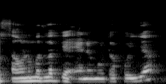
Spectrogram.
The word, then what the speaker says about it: onomatopoeia: Sir next हम आपका पढ़ते हैं सबसे इजी, एनोमोटोपोइया। ओनोमोटोपोइया नहीं बेटा, ओनोमाटोपोइया ऐसा कुछ नहीं, एनोमोटोपोइया। पहले प्रोनाउंसिएशन करेक्ट करो अपना, एनोमोटोपोइया, ठीक है।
